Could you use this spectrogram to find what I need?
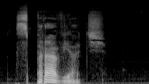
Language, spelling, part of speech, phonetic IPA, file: Polish, sprawiać, verb, [ˈspravʲjät͡ɕ], Pl-sprawiać.ogg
